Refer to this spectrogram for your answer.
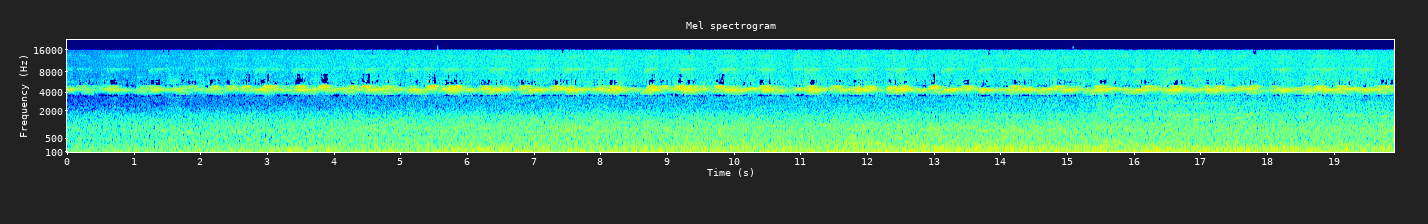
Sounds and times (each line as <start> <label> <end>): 0.0 Late Night Crickets 19.9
